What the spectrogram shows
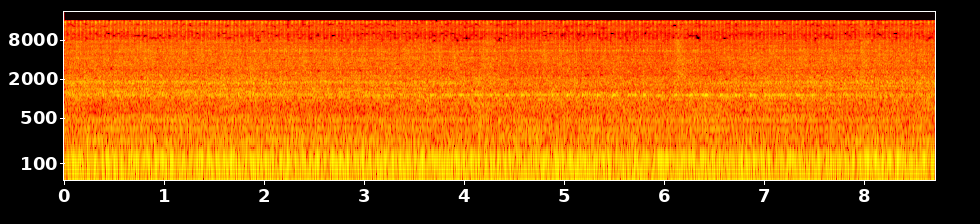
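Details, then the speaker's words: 2017 Toyota Avanza after an oil change: smooth even idle with a steady low hum, the earlier loud top-end ticking gone. Normal, though the mechanic suspects underlying damage and advises further checks. "Wala na. Good."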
